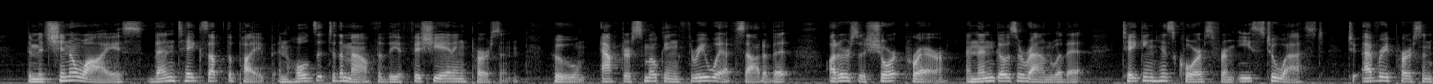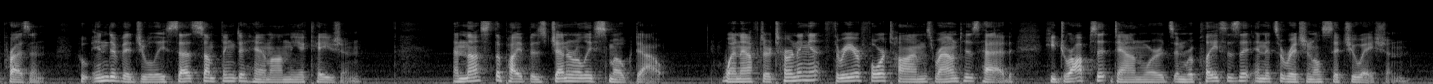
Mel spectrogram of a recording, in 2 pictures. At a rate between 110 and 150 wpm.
No: average, 180 wpm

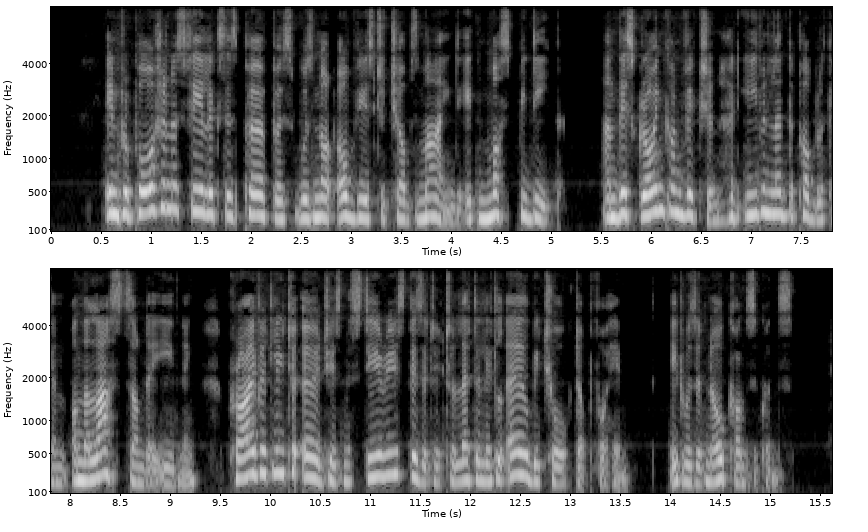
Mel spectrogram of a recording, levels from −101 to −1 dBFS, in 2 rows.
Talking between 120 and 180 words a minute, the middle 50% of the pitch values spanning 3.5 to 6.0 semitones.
No: average, 190 wpm; average, 4.1 semitones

